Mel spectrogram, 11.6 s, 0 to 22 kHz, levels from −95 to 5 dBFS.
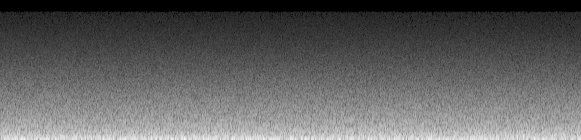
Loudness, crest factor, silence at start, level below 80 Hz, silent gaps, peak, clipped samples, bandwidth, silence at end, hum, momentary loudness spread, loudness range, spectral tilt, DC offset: -17 LUFS; 10 dB; 0 s; -14 dBFS; none; 0 dBFS; under 0.1%; 5.4 kHz; 0 s; none; 1 LU; 0 LU; -9 dB/octave; under 0.1%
